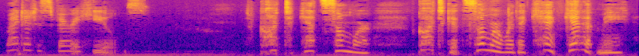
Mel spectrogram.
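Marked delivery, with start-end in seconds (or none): 2.5-6.3 high, fast, frantic sobbing; a touch of sobbing from a fleeing mouse. A narrator's reading. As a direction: plead desperately, nearly in tears. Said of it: "he sobbed".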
